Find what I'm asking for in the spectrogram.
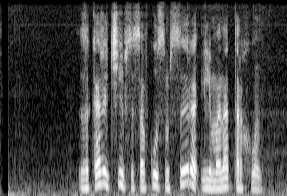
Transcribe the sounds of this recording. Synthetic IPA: zəkaʐɨt͡ɕipsɨsɐfkusəmsɨɾəʔilʲɪmɐnat̪ːɐrxun

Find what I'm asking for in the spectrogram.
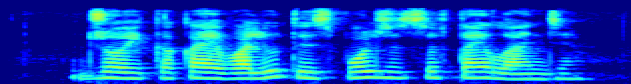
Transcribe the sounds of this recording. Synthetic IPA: dʐojkɐkajəvɐlʲut̪əɪspolʲzʊjɪt̪səft̪ɐjlˠanʲdʲɪ

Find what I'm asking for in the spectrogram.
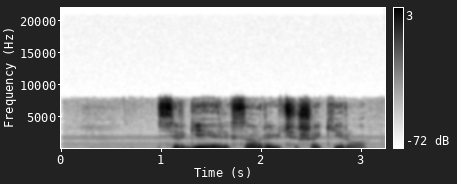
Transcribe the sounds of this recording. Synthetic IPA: sʲerɡʲejɐlʲɪksand̪rovʲit͡ɕʃakʲʰiɾova

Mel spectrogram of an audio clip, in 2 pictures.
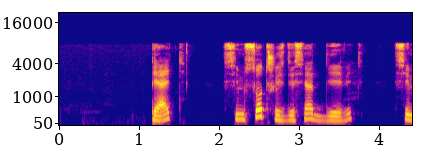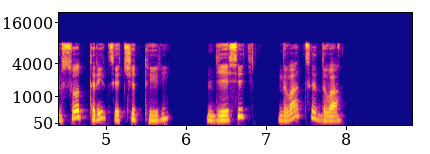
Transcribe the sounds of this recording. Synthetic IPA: pʲætʲ | sʲɪmsot̪ʂɨzʲdʲɪsʲat̪̚dʲevʲɪtʲ | sʲɪmsot̪ːɾʲit̪sɨt̚ʲt͡ɕɪt̪ɨɾʲɪ | dʲesʲɪtʲ | d̪vat̪sɨt̚ʲd̪va

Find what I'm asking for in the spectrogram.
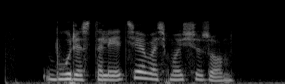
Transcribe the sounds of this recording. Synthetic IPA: buɾʲəst̪ɐlʲetʲɪjəvɐsʲmo̞jsʲɪzon

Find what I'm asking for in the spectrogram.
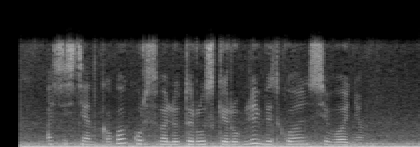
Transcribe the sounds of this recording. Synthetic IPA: ɐsʲɪsʲtʲe̞nt̪̚kɐvojkursvɐlʲut̪ɨɾuskʲəjɾʊblʲibʲɪt̪kojɪnsʲɪvodʲnʲə

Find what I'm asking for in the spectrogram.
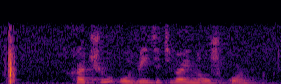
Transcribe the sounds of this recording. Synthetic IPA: xat͡ʃuʔuvʲid͡zʲit͡sʲvajnuʂku

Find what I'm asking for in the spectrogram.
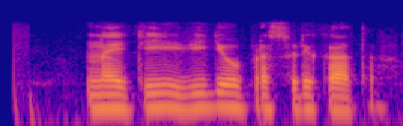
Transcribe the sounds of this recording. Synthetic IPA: nɐjtʲivʲidʲɪopɾʔɐsʊɾʲɪkat̪əf

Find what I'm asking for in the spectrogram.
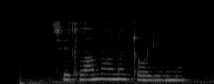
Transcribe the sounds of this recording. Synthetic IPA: svit̪lˠanoanat̪ɔlivnu

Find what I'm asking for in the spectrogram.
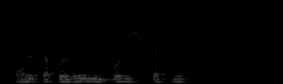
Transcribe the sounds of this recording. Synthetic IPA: sɐlʲut̪kɐko̞jəvɾʲemʲəɡod̪ɨsʲɪt͡ɕːasvmʲe̞ksʲɪ̥kʲɪ

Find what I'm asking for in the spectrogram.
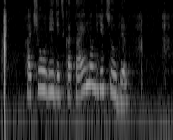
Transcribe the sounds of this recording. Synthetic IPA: xat͡ɕuːvʲid͡zʲit͡sʲkat̪ajnəvjut͡sʲubʲɛ

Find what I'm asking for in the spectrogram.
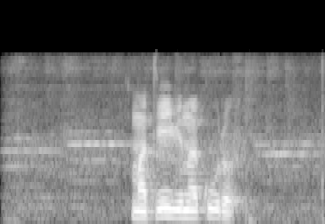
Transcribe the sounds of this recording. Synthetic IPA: mat̪ejvinakuɾof

